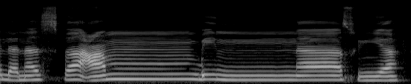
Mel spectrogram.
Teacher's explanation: لنسفعن کے اینڈ پہ جو نون ہے اس کی آواز پھر نہیں آئے گی، اس کو میم بنا کر پڑھیں گے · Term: اقلاب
